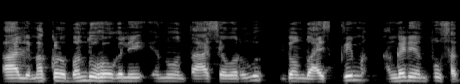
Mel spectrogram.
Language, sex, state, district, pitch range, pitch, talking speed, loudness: Kannada, male, Karnataka, Bijapur, 145-170 Hz, 155 Hz, 180 wpm, -16 LUFS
